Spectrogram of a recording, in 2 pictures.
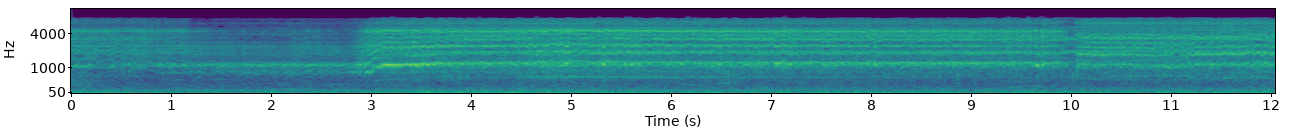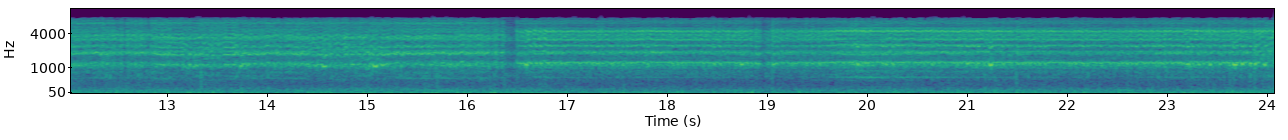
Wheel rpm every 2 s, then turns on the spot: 70, 100, 160, 160, 160, 160, 160, 160, 160, 160, 160, 160.
none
